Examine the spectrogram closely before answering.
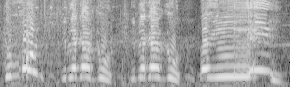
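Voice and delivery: very high, loud screaming; frantic yelling with the pursuer right behind; panicked. Real, not acted. Chase and escape in game.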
